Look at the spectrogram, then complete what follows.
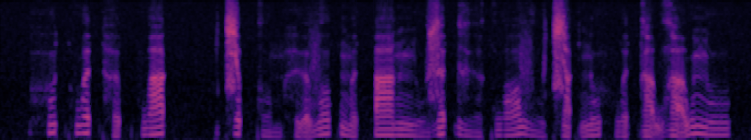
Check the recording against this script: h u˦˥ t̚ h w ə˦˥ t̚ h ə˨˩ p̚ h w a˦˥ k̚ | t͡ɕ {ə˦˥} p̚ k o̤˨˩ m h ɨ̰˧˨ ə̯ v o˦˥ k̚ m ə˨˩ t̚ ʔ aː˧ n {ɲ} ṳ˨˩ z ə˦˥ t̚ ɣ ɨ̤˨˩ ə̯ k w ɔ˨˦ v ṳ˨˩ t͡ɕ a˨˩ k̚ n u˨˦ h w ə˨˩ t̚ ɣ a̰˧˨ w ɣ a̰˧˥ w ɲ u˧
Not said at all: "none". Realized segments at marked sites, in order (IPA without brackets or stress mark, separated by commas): ə˦˥, ɲ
